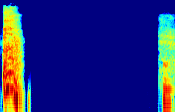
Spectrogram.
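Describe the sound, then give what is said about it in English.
A harsh cough with throat clearing, then a few seconds of silence before a second rough, throaty burst. No speech is heard. “I'm going to cough.”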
